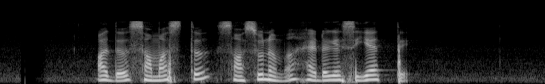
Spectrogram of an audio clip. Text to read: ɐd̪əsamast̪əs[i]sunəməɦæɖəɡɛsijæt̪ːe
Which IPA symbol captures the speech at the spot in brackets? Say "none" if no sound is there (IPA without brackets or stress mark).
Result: a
